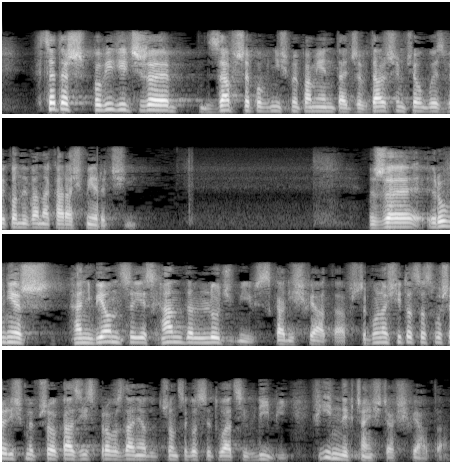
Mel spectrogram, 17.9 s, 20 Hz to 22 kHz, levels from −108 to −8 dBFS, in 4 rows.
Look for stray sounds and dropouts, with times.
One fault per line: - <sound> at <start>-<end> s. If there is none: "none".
none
